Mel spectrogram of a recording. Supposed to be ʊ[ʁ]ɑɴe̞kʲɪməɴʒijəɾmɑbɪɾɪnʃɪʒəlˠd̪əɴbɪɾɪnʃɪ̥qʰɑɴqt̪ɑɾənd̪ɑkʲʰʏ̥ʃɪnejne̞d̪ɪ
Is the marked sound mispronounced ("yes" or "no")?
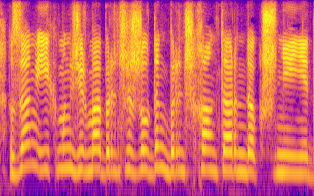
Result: yes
